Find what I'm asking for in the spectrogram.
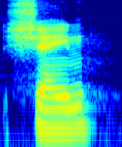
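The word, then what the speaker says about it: Schoen: I know it's spelled like Shone, but it's pronounced Shane.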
